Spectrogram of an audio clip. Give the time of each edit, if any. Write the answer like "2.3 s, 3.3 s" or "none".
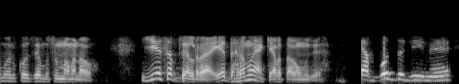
3.6 s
